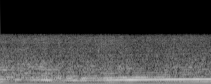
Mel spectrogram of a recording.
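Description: Corded electric walk-behind lawn mower running while cutting grass: a steady motor hum whose pitch dips slightly and climbs back about halfway through.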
